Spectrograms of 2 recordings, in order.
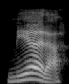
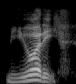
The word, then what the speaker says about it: Myhre: present pronounce this name so this is norwegian and when i've talked to my scandinavian friends they've said it's pronounced miera or miyori in the united kingdom i've listened to people pronounce it myra and in the united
